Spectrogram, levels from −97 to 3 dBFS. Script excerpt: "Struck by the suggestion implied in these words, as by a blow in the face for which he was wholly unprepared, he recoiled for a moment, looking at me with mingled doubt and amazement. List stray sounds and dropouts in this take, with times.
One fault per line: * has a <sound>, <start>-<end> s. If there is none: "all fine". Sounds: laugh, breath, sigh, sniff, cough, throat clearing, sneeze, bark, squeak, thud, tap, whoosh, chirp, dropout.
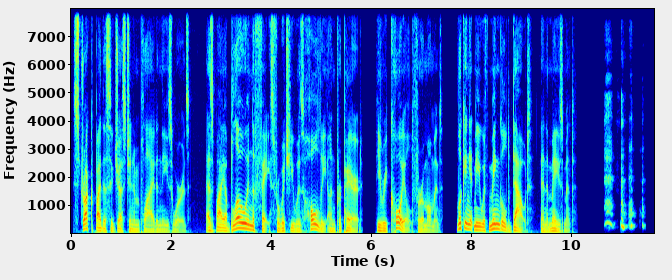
* has a laugh, 10.7-11.5 s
